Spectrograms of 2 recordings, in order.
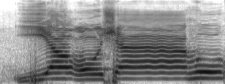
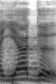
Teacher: یا غین نکالیں، اس کی جگہ آپ نے گاف نہیں پڑھنا، یگ گاف نہیں پڑھنا.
